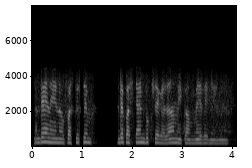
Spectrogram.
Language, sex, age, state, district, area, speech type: Telugu, female, 18-30, Telangana, Suryapet, urban, conversation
